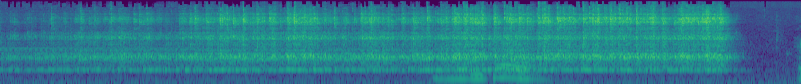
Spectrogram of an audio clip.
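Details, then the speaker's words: German micro drill driven by newly fused round belt on motor pulleys; steady motor whine with light, rapid, uneven rattle from the belt wheels, chatter caused by loose pulley collars needing tightening. "so we could take from the video this is fine but we just need to tighten these collars because what you're hearing is these wheels going back through all the little chatter yeah once we tighten these up it should be really quiet"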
